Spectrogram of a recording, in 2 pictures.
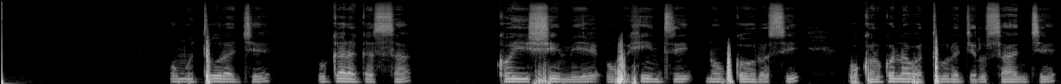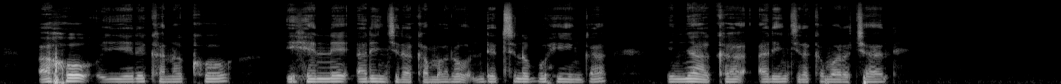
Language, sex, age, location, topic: Kinyarwanda, male, 18-24, Kigali, agriculture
